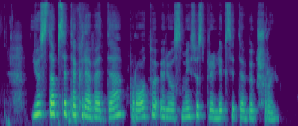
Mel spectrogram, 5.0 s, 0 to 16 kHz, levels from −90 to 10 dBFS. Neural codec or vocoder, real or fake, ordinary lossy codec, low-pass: vocoder, 44.1 kHz, 128 mel bands every 512 samples, BigVGAN v2; fake; MP3, 96 kbps; 14.4 kHz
